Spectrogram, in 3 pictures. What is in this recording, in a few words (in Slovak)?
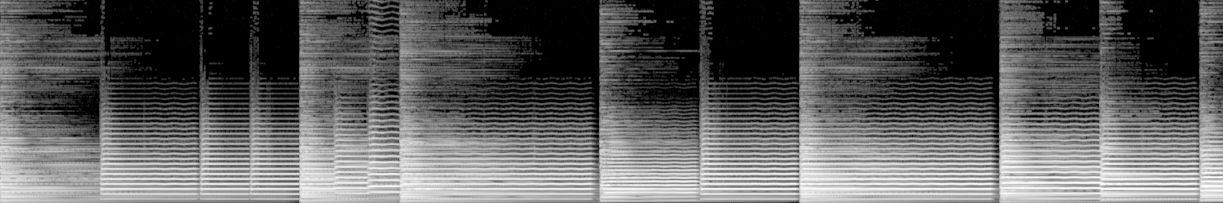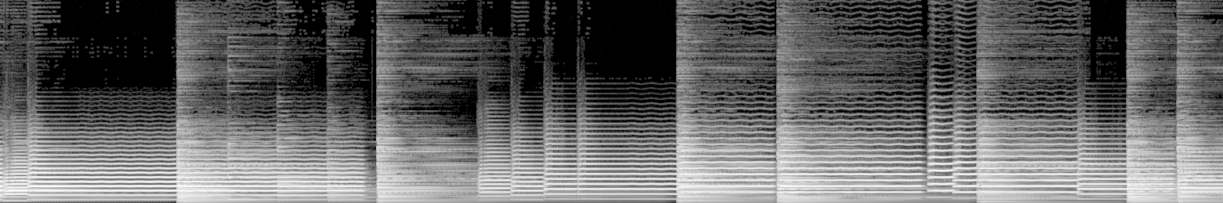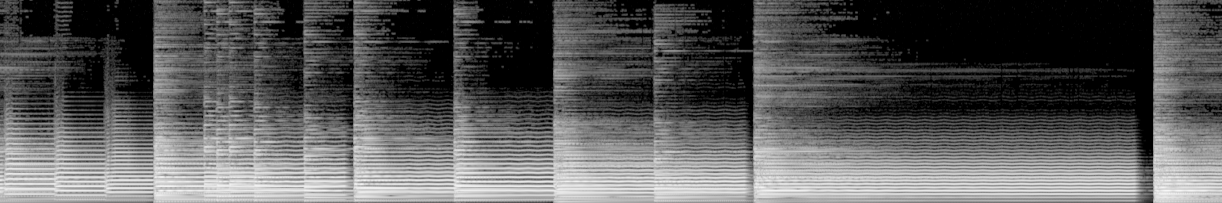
pre trúbku a klavír; Tiché roprávanie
